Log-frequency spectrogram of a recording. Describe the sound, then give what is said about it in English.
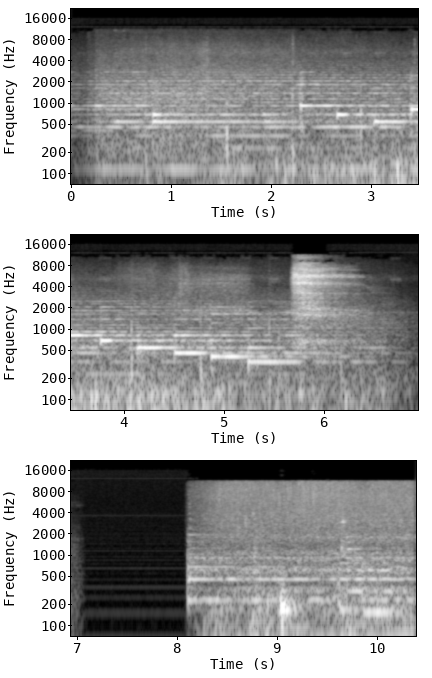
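Rain hammering down on a car as a dense, steady hiss and patter that breaks off into near silence for about a second, then resumes just as heavily. “as rain hammers down on her car”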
